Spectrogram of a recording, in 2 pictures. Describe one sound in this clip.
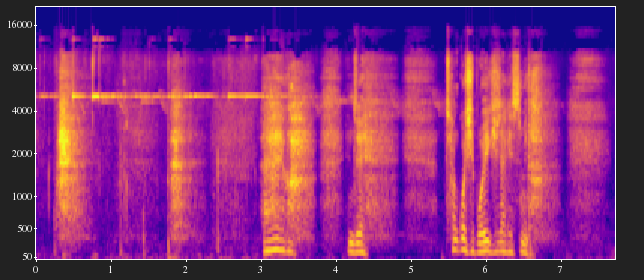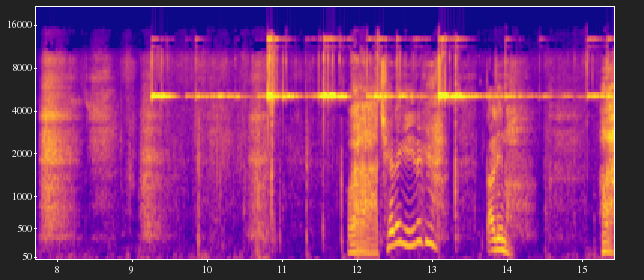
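Footsteps crunch on a rocky dirt trail strewn with dry leaves.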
